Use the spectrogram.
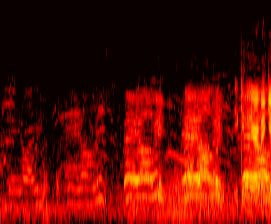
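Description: A sideline crowd at a club ultimate frisbee championship game in the U.S. Open cheers and shouts. The voices overlap and grow louder in waves, ending in a loud burst.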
